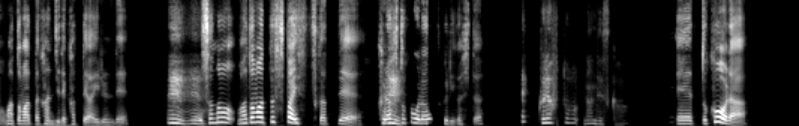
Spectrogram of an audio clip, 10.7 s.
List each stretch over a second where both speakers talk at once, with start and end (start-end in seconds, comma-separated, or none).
none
